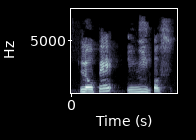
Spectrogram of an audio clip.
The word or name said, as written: Lope Ynigos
